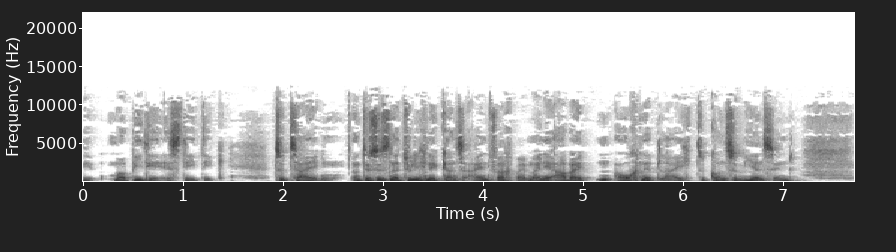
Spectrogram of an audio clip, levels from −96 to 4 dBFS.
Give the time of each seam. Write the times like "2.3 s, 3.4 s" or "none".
none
